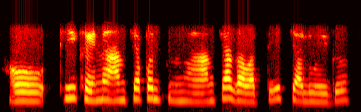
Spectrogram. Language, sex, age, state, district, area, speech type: Marathi, female, 45-60, Maharashtra, Hingoli, urban, conversation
